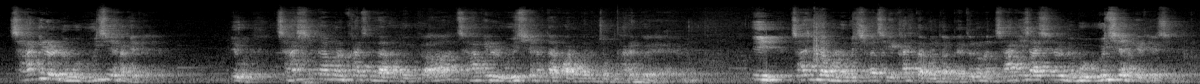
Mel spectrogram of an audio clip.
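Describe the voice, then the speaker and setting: High-voiced pastor preaching in an echoing hall. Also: male voice, darkish tone, slight background noise. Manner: dramatic storytelling with rhetorical questions. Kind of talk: sermon. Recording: echoey church hall from far off.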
